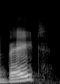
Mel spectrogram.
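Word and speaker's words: bet: this a little bit the hard pronunciation is B as in boy the soft pronunciation is v as in vine so when you encounter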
